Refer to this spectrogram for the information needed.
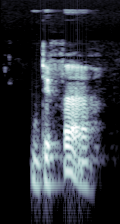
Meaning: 1. To delay or postpone 2. To delay or postpone.: to postpone induction into military service
- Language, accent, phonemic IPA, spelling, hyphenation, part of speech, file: English, Southern England, /dɪˈfɜː/, defer, de‧fer, verb, LL-Q1860 (eng)-defer.wav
